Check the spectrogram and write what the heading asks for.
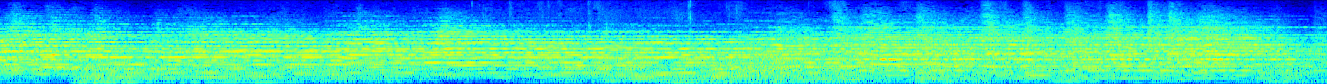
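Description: Cathedral pipe organ playing a full-chorded recessional voluntary, fading out near the end.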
